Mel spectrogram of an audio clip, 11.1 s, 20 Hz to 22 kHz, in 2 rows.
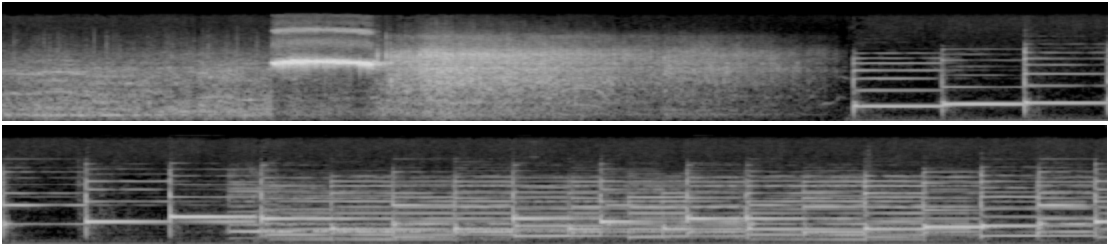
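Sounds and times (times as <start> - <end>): shrill whistle blast: 1.4 - 2.0
keyboard music climbing notes: 4.2 - 11.0.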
